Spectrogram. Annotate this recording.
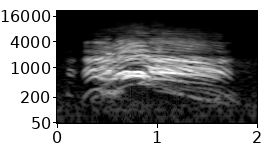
Group of people - Screaming Aribaaaa - Outside - 01
A group of people (+/- 7 persons) cheering and screaming "Aribaaaa" - Exterior recording - Mono.
cheering, Group, people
